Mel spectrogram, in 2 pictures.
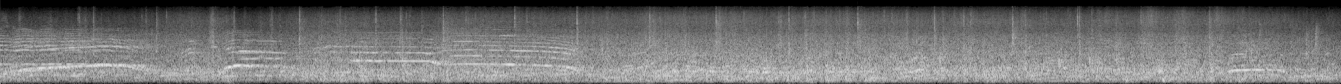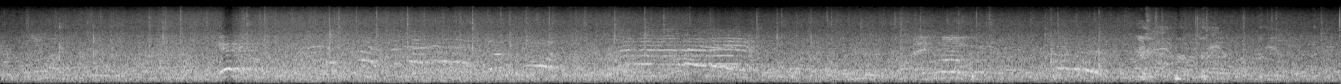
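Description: A crowd in a swimming pool hall shouting and cheering on swimmers: a steady loud din, with drawn-out shouts rising above it in the first six seconds and again around twenty seconds in.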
